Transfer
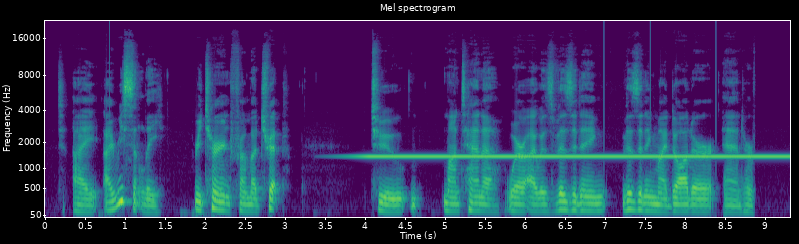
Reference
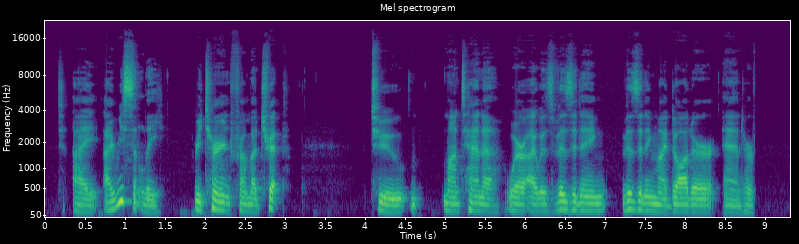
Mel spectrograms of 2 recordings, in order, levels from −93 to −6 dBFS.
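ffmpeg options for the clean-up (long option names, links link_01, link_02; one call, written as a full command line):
ffmpeg -i in.wav -af "adeclick=threshold=4,bandreject=frequency=1400:width=30" out.wav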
